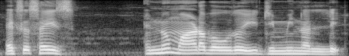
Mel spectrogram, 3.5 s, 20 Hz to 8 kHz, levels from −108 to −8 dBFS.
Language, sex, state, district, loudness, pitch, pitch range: Kannada, male, Karnataka, Bangalore, -16 LUFS, 165 Hz, 150-175 Hz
